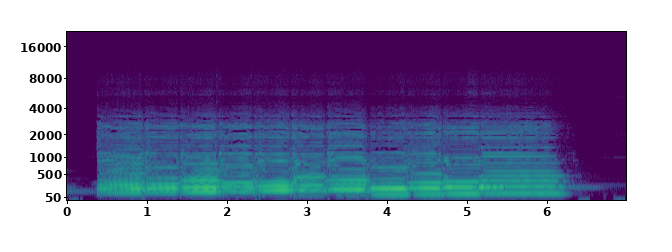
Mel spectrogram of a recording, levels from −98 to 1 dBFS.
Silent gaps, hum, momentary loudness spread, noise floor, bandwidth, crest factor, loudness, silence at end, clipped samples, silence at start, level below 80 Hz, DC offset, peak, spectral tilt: none; none; 8 LU; -73 dBFS; 7.8 kHz; 16 dB; -39 LUFS; 0.7 s; under 0.1%; 0.4 s; -72 dBFS; under 0.1%; -24 dBFS; -9.5 dB/octave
